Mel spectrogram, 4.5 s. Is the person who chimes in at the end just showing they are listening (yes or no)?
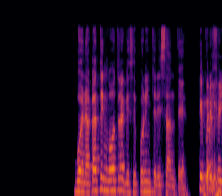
yes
